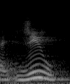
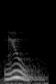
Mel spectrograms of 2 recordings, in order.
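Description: First: The initial y sound is too strong. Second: The initial y sound is too weak. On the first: "một bên thì nặng quá" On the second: "một bên thì nhẹ quá"

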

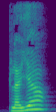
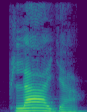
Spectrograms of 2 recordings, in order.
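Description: First: The stress is not on the second-to-last syllable. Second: The stress is on the second-to-last syllable. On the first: The speaker calls it wrong. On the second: The speaker calls it right.

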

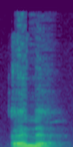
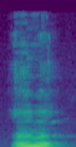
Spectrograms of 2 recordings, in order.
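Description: Both takes have the same delivery.

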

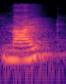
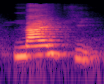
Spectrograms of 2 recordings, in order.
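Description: First: The word ends without an 'ee' sound. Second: The word ends with an 'ee' sound. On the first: The speaker calls it wrong. "but it is not Nike" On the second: The speaker calls it right. "It's Nike"

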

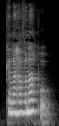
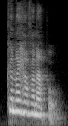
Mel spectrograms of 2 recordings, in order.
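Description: First: The sentence is quick, with reduced vowels in 'can' and 'an'. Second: The same.

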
